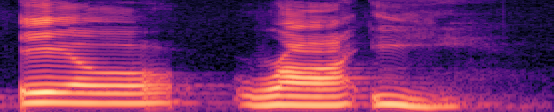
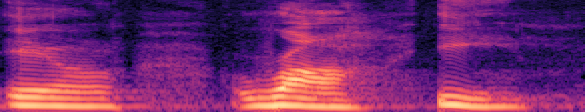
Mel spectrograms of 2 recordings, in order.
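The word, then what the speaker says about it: El Roi: And I want to make sure I say it right. The God who sees is El Ra'i. That's how, now they gave it a long beard, but when I seen it shorter, it was El Ra'i.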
